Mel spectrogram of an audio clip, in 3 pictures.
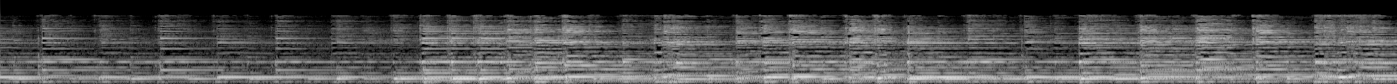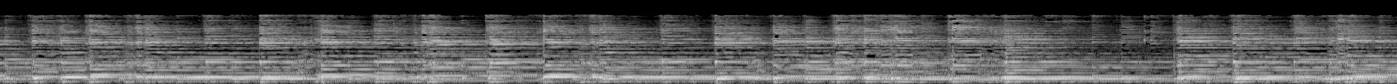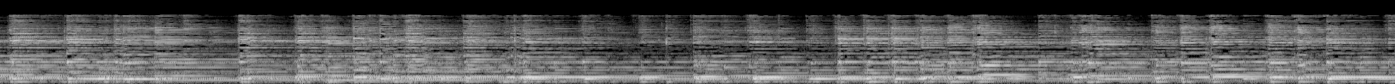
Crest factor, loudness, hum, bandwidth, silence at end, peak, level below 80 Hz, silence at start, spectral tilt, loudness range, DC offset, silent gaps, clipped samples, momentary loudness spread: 14 dB; -14 LUFS; none; 11 kHz; 0 s; 0 dBFS; -50 dBFS; 0 s; -3.5 dB/octave; 2 LU; under 0.1%; none; under 0.1%; 7 LU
